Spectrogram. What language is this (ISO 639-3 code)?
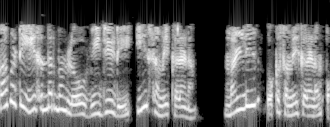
tel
